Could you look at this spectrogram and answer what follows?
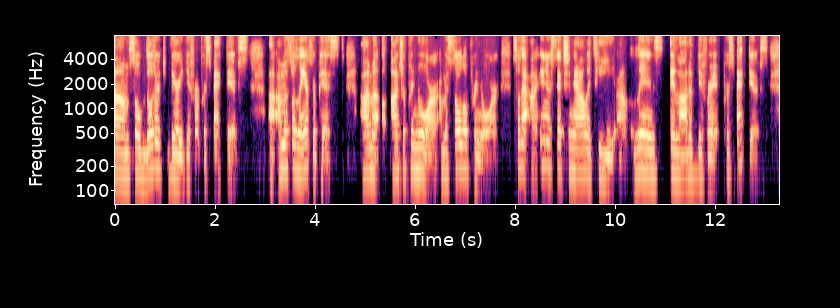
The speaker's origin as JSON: {"language": "English", "town": "Columbus", "region": "Ohio", "country": "United States", "tie": "born or raised there", "said": "So for example, I'll just name off some organizations here in my hometown. So City Year Columbus provides, you know, job training, internships, etc., support services to support Black and Brown teenagers and young adults."}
